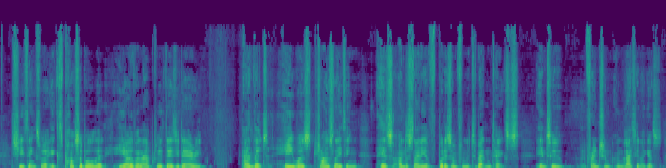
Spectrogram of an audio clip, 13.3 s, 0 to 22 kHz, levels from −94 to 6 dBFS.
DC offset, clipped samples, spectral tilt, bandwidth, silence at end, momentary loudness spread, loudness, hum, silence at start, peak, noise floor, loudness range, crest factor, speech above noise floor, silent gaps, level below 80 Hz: under 0.1%; under 0.1%; -5.5 dB/octave; 19 kHz; 0.15 s; 10 LU; -20 LUFS; none; 0.25 s; -4 dBFS; -50 dBFS; 4 LU; 16 dB; 30 dB; none; -60 dBFS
